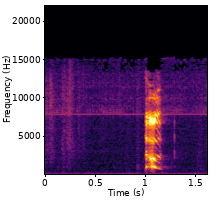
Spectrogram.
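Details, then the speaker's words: Newborn boy, 5 hours old, having his first hiccups while trying to nurse, between sucks and swallows: a single short, sharp hic against faint room noise, typical of an infant hiccup. "it was really funny hearing him do that while he was trying to nurse that was funny in between like sucks and gos he was doing that that swallow too much air is that what it does"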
